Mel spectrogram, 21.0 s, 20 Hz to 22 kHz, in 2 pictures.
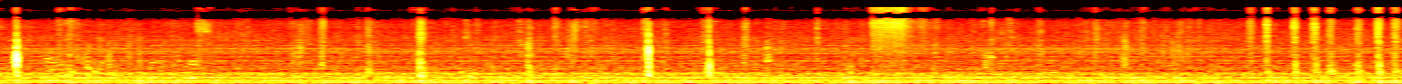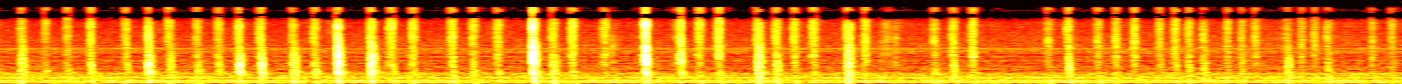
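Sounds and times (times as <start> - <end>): low hum: 0.0 - 12.2.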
